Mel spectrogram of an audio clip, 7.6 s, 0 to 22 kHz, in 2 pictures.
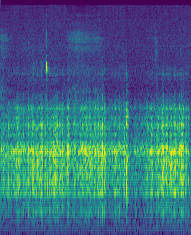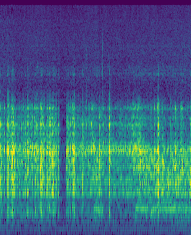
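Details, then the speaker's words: FT-101 ham radio receiver: constant hiss with irregular sharp crackles like lightning crashes, which come and go as the VFO is tuned; erratic internal noise fault, to be traced with a signal tracer. "But I think this is lightning crashes inside the rig. It's sounds really bad."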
